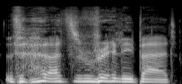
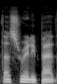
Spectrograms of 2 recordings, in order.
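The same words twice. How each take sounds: First: Slow, drawn-out laughing groan; laughing dismay. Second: Said in the usual way. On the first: Real, not acted. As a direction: laugh it off in disbelief. Laughing at the danger.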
